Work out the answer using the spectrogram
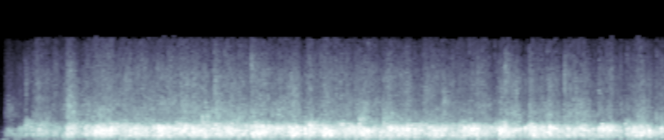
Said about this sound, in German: möchte ich Sie schon einmal um einen warmen Applaus für ihn bitten.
